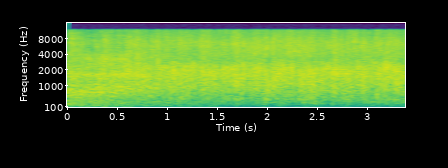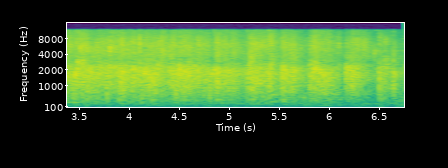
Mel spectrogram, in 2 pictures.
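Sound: audience applause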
